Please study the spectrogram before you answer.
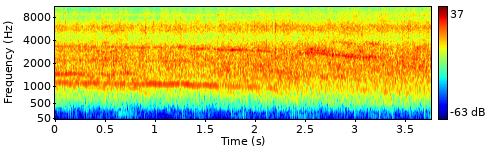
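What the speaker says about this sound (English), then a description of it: "People are applauding." An audience at the Chandrayaan-3 lunar lander soft landing broadcast applauds in a dense, continuous wash of clapping and crowd noise, loud and sustained, with a faint tone running through it.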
